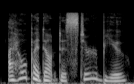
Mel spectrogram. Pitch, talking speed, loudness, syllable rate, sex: 205 Hz, 270 wpm, -21 LUFS, 6.1 syllables/s, female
